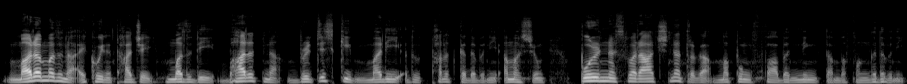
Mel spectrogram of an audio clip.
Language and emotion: Manipuri, neutral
